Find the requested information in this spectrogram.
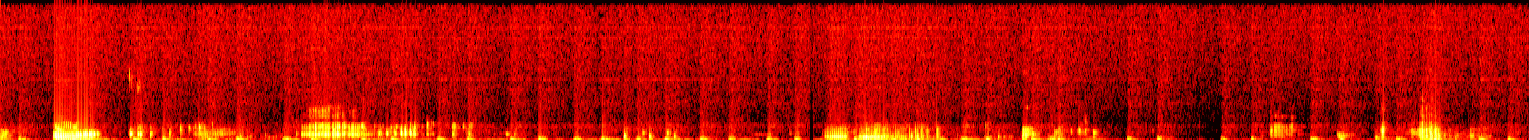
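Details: Own recording of a whole digestive process from stomach to intestines, with heartbeat; gurgling rumbles and squelches over a soft steady low heartbeat; normal bowel sounds.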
